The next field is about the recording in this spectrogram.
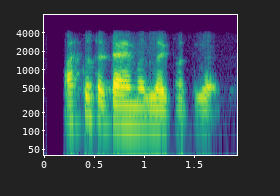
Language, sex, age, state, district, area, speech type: Kashmiri, male, 30-45, Jammu and Kashmir, Kupwara, rural, conversation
